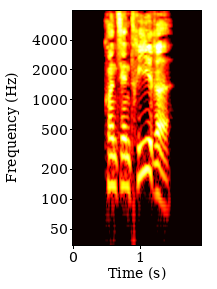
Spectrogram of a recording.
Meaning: inflection of konzentrieren: 1. first-person singular present 2. singular imperative 3. first/third-person singular subjunctive I
- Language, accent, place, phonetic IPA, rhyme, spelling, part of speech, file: German, Germany, Berlin, [kɔnt͡sɛnˈtʁiːʁə], -iːʁə, konzentriere, verb, De-konzentriere.ogg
